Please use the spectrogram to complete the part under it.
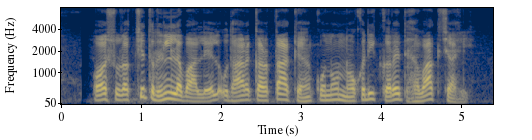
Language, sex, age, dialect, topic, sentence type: Maithili, male, 41-45, Eastern / Thethi, banking, statement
